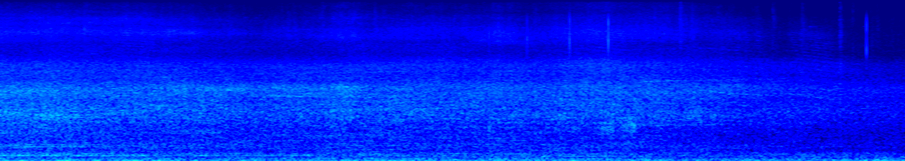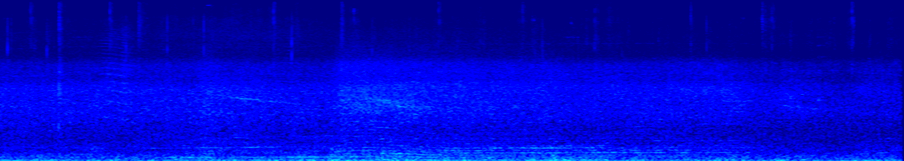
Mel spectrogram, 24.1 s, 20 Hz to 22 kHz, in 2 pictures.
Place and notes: Zhongzheng Dist.Taipei - walking in the Street
Walking in the small streets, Traffic Sound, Binaural recordings, Zoom H4n+ Soundman OKM II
